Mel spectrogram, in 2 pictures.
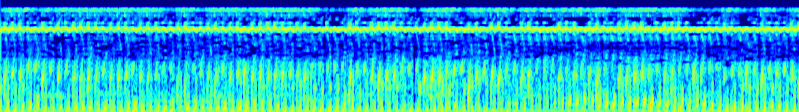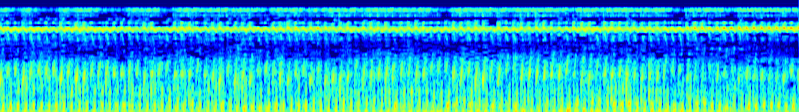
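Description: A cricket's high, steady trill rings on without pause over a low, rumbling background.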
